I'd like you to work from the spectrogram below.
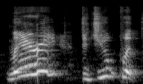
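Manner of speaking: loud high yell with the voice cracking; voice cracking scream. Real, not acted. Streamer yelling at moderator Larry as voice cracks. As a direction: scream it and let the voice break. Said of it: "did my voice crack".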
